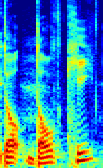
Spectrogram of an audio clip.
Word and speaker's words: Dolce: Dolce.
